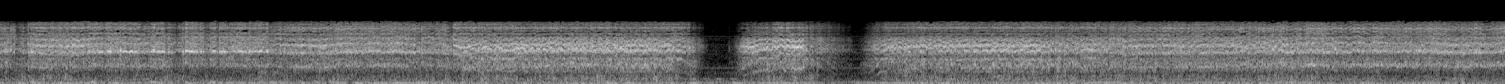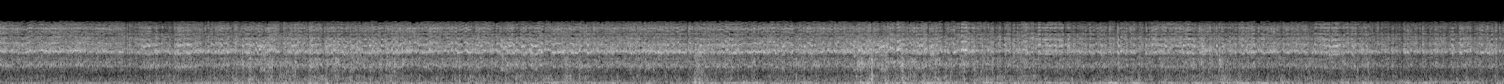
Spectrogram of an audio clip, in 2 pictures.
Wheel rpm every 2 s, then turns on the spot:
230, 230, 210, 120, 120, 200, 210, 230, 230, 220, 230, 230, 240, 220, 230.
none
